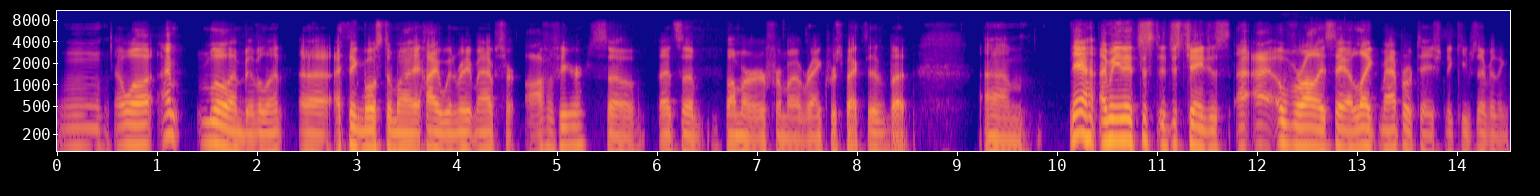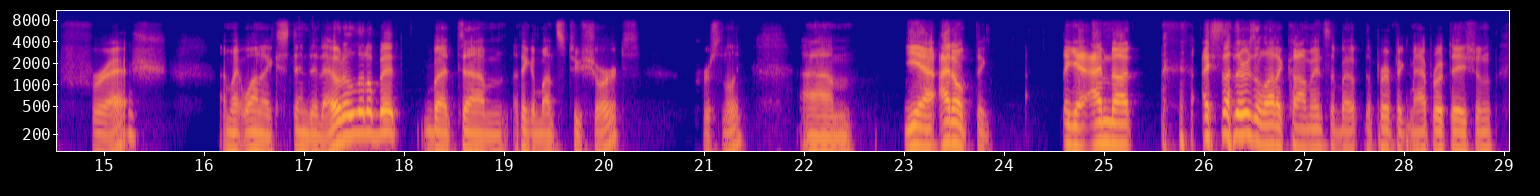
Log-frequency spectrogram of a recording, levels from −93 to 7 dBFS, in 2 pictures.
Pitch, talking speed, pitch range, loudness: 110 Hz, 190 wpm, 100-135 Hz, -22 LUFS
